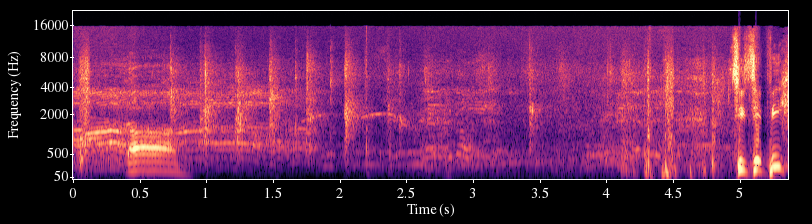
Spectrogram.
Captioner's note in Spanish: Aplausos público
